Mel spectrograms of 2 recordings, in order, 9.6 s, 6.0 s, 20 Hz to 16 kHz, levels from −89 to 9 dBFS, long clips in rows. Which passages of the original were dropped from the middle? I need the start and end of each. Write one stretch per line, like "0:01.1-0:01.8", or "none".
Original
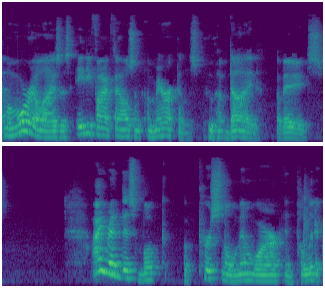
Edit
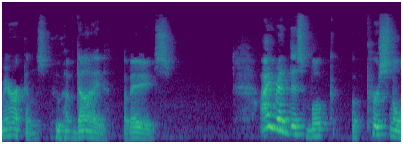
none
